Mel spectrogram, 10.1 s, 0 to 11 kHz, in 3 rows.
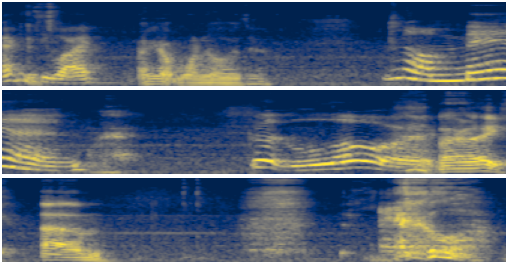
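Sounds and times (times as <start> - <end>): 
speech: 0.0 - 1.9, 2.5 - 4.3, 5.0 - 7.5, 9.2 - 9.9
person sneezing: 9.2 - 10.0.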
